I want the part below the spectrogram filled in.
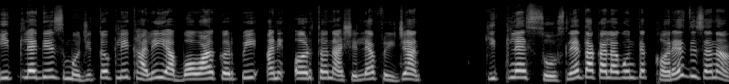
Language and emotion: Goan Konkani, angry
